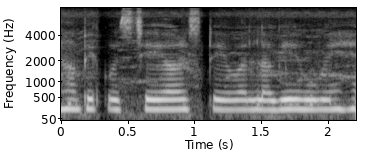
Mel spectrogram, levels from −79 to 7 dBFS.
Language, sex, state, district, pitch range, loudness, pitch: Hindi, female, Bihar, Katihar, 220-225 Hz, -13 LUFS, 220 Hz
